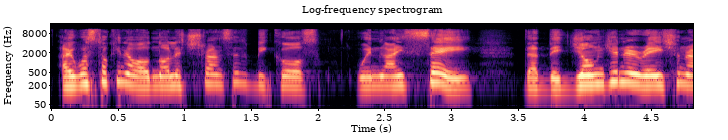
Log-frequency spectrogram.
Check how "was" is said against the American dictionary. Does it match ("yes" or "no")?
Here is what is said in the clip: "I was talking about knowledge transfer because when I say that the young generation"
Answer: no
